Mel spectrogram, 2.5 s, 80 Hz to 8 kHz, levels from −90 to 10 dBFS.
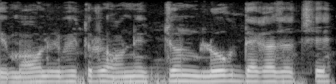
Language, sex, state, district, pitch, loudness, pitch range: Bengali, male, West Bengal, Cooch Behar, 145 Hz, -14 LUFS, 140-150 Hz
